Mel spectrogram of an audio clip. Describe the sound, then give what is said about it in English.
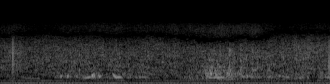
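Pigeons coo softly in a few low, rolling bursts over a steady outdoor hum, quiet, with brief pauses between calls. “Go away, pigeons.”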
